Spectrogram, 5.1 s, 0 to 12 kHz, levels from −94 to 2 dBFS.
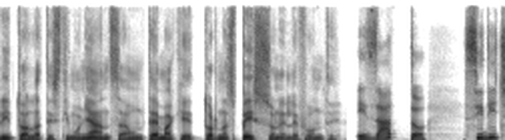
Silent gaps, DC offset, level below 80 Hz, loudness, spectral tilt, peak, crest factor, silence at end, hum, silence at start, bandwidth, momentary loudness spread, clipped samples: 3.48-3.54 s; under 0.1%; -36 dBFS; -20 LUFS; -5 dB/octave; 0 dBFS; 20 dB; 0 s; none; 0 s; 12 kHz; 10 LU; under 0.1%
